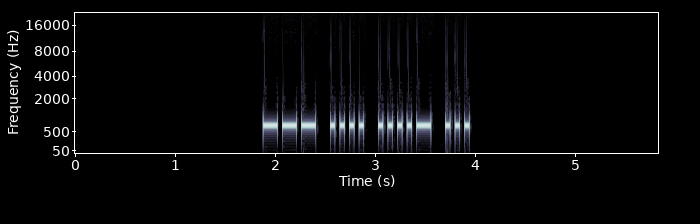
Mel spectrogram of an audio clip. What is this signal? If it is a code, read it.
Morse code, heard as a keyed tone, about 25 wpm, 700 Hz. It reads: OH4S
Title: DXCC-100 Call Signs - 4 Characters - Repeated 3x - 25wpm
